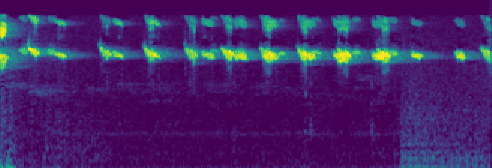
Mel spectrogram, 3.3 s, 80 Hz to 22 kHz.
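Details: Black redstart nestlings in a nest inside an old furnace pipe of an old building awaiting demolition in Poland, day 11, filmed by nest camera; shrill, very high chirps repeated about four times a second, with brief low rumbling thuds.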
